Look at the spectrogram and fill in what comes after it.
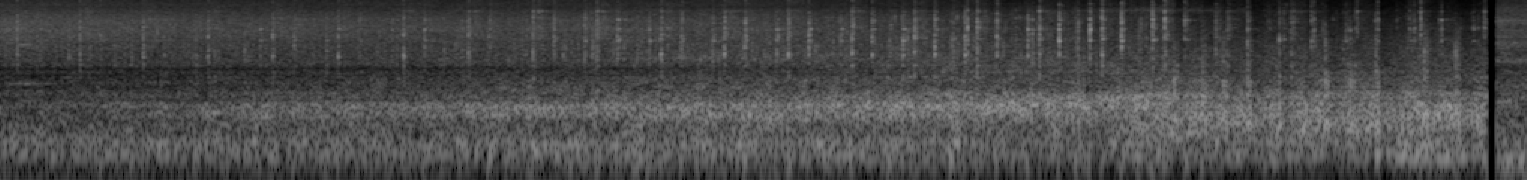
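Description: Miniature railway train running, with a steady rumble and many sharp clicks and rattles from the wheels and track. It grows slightly louder toward the end as it comes nearer.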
